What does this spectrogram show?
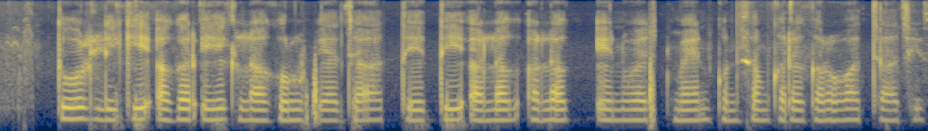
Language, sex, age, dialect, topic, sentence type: Magahi, female, 36-40, Northeastern/Surjapuri, banking, question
